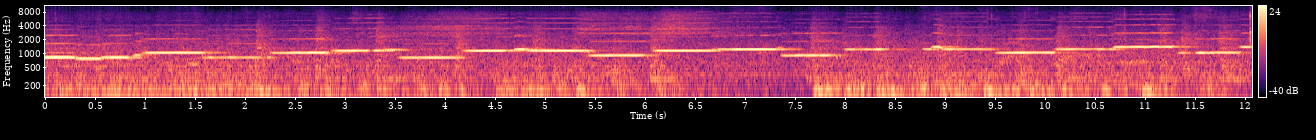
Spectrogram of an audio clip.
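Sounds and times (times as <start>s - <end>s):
marching band playing slow melody: 0.0s - 12.0s
soft low accompaniment: 0.0s - 12.0s.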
